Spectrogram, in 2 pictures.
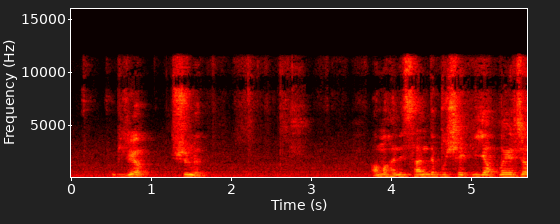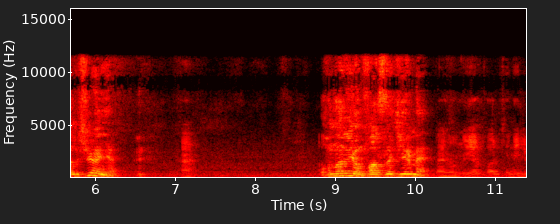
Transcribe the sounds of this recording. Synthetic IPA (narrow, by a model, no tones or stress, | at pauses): bilʲijo̞ɾ | d̪̥yʃynmed̪im | amaɦanisænd̪ɛbuʃɛclʲijapmajat͡ʃʰanˠɯʃujonja | hɛ | o̞naɾɯjomfazlˠaɟiɾmɛbænonujapʰaɾcʲʰænei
